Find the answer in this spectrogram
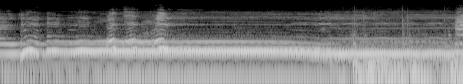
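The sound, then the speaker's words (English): A single long, drawn-out howl rises at the start and holds a steady wavering pitch, loud, like a person imitating a wolf, howling at the moon in a cowboy song, over a low steady rumble. “We're gonna hoop and holler and howl at the moon.”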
